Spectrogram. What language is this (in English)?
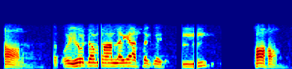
Maithili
